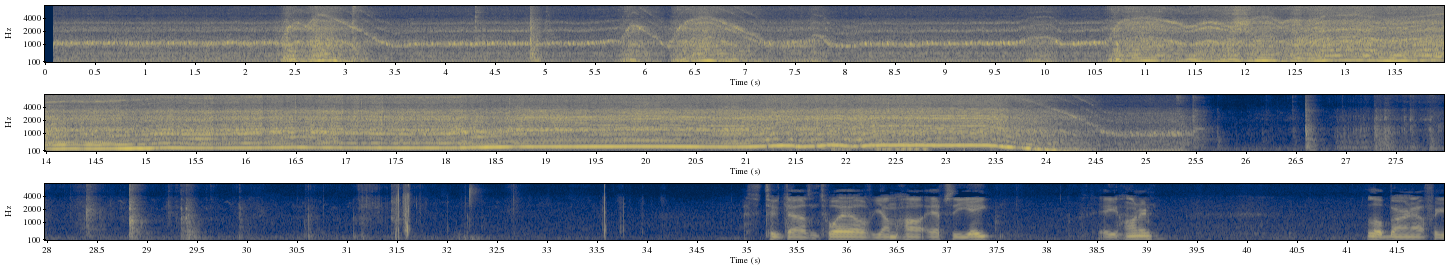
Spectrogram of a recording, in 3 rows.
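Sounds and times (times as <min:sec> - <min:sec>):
motorcycle engine revving: 0:00.1 - 0:25.5.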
